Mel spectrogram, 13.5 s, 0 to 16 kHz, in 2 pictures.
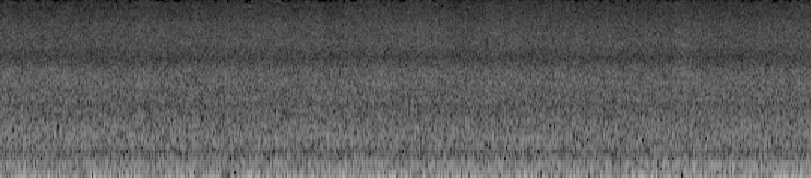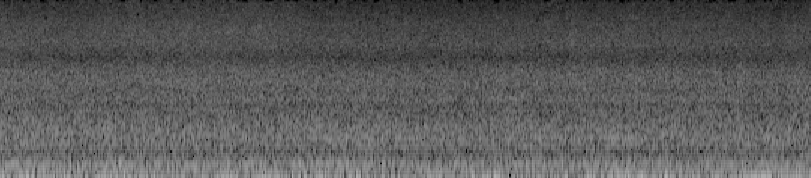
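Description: Interior noise of a 20 series subway train running at speed through a tunnel, heard from inside the car: a steady rumble of wheels on rail with no break or change.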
